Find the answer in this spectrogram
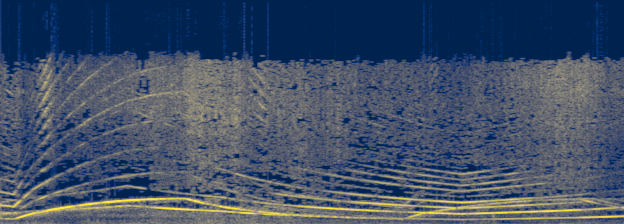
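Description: Emergency sirens of a fire engine and rescue vehicle wailing: two slowly rising-and-falling tones overlapping and crossing each other, over a low engine rumble.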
